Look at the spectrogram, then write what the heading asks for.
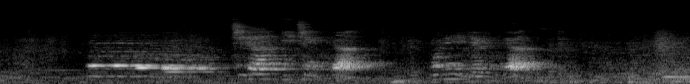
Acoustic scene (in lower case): elevator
